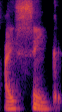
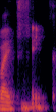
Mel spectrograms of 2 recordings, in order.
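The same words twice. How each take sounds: First: "I sink" with an s sound in place of th. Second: "I think" with a soft th, tongue between teeth; correct th. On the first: Teacher demonstrating the Brazilian error: "I sink" with s. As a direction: say "sink" with a hissed s, not a th. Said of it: "many people do pronounce". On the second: Teacher showing the right form: "I think" with th. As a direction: give "think" a clear dental th. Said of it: "instead of". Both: Shown as a demonstration.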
